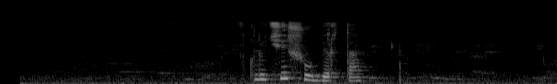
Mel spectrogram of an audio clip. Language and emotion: Russian, neutral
